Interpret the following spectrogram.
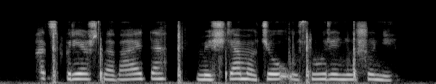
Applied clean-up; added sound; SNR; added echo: neural diffusion model UNIVERSE++.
